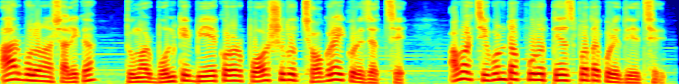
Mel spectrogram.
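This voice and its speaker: A man's voice: sits high, normal speed. A man voicing a playful young husband who jokes and bickers with his wife in an audio story. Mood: teasing. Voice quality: joking, lively banter. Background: soft music.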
